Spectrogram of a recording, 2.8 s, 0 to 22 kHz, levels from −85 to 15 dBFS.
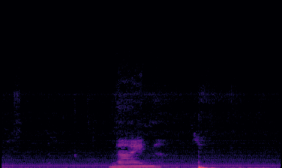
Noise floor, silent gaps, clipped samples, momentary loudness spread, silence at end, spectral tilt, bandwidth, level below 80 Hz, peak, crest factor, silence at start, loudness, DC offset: -57 dBFS; none; under 0.1%; 22 LU; 0.05 s; -6.5 dB/octave; 11.5 kHz; -38 dBFS; -14 dBFS; 24 dB; 0.05 s; -38 LUFS; under 0.1%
